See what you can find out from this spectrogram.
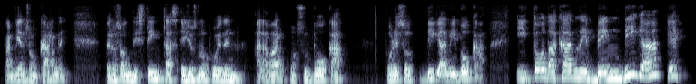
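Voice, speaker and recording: A man with a somewhat high voice teaches a Bible lesson, patient and explanatory. He spells out letters slowly and keeps checking in with his listeners. The recording is dull and muffled. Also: darkish tone. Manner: spells out Hebrew letters slowly, with short laughs.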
